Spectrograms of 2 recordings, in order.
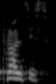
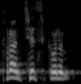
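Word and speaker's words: Francesco: 성 프란시스. 성 프란시스는 영어 발음이고 성 프란체스코는 이태리 발음입니다.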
